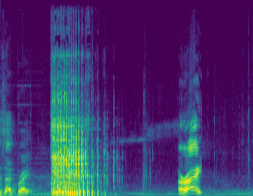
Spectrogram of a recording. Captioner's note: chainsaw motor growling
